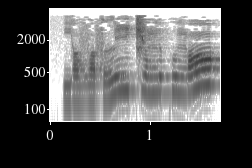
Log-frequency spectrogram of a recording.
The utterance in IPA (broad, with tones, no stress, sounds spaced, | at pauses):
j ɔ˩ v ɔ˩ f lː iː˥ t͡ɕ o˧ ŋ ʉ˧ kʷ ʉ˧ ŋ ɔ˥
